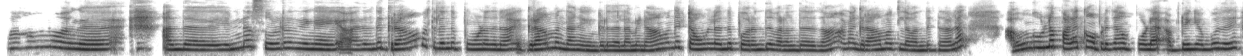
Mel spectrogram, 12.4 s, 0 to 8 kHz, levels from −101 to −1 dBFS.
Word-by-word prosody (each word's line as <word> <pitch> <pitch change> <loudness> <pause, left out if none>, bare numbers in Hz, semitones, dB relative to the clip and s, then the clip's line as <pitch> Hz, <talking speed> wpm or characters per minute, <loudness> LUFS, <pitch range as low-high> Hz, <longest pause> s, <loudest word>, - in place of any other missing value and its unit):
ஆமாங்க. 315 -3 -2 0.9
அந்த 245 0 +2 0.4
என்ன 285 +8 -2 0.2
சொல்றதுங்க. 270 -1 0 0.3
அது 235 - -3
வந்து 270 +4 -1
கிராமத்தில 305 - -1
இருந்து 285 +1 0
போனதுன்னால 245 0 +1
கிராமம் 260 +4 +2
தான்ங்க 230 -1 +1
எங்களுது 205 0 -1
எல்லாமே. 205 +1 +1
நான் 225 +6 0
வந்து 320 +2 -4
டவுன்ல 260 +1 +1
இருந்து 260 +1 +1
பொறந்து 235 +1 0
வளர்ந்தது 215 0 -1
தான். 225 - -2
ஆனா 280 +1 -5
கிராமத்தில 240 +1 -1
வந்துட்டதால, 210 +6 -1 0.5
அவங்க 260 +8 0
உள்ள 355 +3 +6
பழக்கம் 310 +4 +3
அப்படித்தான் 265 0 -1
போல. 245 0 +3 0.2
அப்படிங்கம்போது 245 +4 +2
255 Hz, 140 wpm, -23 LUFS, 235-280 Hz, 0.9 s, உள்ள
